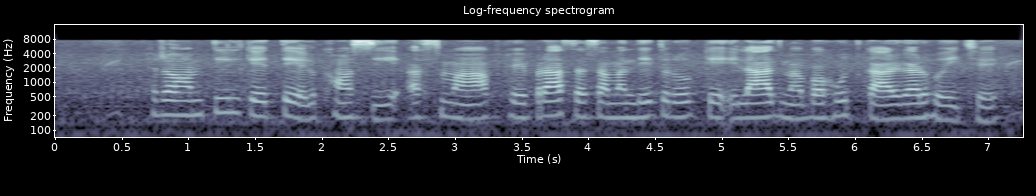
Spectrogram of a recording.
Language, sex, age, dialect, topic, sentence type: Maithili, female, 31-35, Angika, agriculture, statement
